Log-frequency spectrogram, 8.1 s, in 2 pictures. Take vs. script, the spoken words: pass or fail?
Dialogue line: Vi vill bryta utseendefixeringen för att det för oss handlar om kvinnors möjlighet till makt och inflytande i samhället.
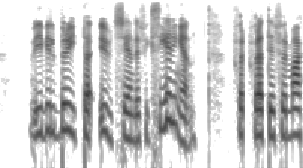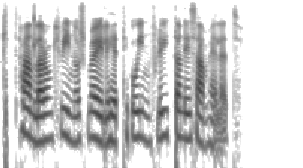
fail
